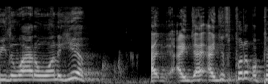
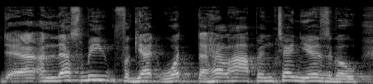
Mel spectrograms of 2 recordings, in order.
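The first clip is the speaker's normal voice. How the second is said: ordinary talk, nothing marked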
